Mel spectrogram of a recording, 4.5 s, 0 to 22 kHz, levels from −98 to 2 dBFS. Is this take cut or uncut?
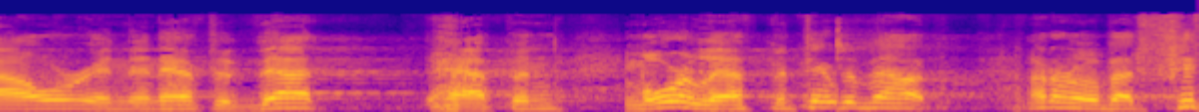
cut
